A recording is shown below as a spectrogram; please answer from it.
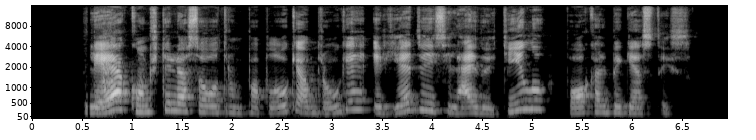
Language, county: Lithuanian, Kaunas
